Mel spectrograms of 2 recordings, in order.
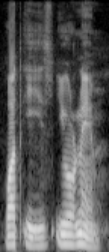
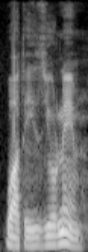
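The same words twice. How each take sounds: The two takes are said the same way.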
